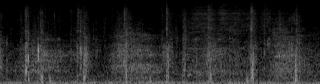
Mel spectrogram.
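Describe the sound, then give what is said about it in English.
Running footsteps outdoors on a hot day, in shade among trees: an even, quick rhythm of soft thuds, about two per second, over steady background noise. “Once you run in small speed, yeah, okay, keep straight, straight ahead.”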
